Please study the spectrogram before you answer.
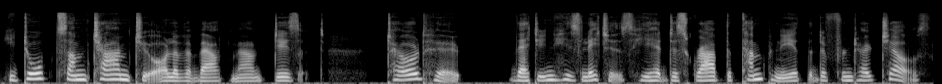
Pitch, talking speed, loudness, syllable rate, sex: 190 Hz, 155 wpm, -17 LUFS, 4.6 syllables/s, female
